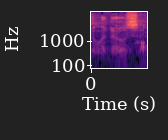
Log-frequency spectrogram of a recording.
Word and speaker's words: silodosin: I have an enlarged prostate, and what happened is I tried, I think it's pronounced silodosin.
